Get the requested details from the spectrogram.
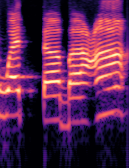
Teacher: Ain jaga makhraj huruf ain. Tekan di tengah kerongkong.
